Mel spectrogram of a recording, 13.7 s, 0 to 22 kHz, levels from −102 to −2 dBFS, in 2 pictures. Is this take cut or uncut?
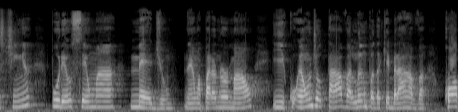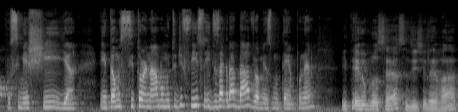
uncut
